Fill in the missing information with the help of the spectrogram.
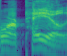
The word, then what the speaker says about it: Arpaio: But that story involved the sheriff, Apayo, how do you pronounce his name? Sheriff, the famous sheriff, the anti-immigration sheriff, in Maricopa County. What's the guy's name? Joe Arpaio, that's his name.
